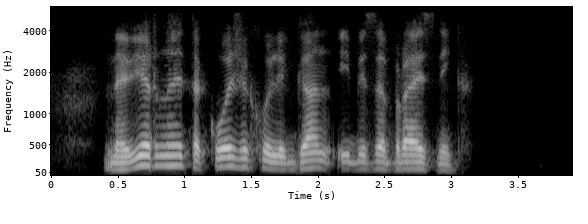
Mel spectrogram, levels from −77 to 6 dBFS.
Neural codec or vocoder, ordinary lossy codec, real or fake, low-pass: codec, 16 kHz in and 24 kHz out, 0.9 kbps, LongCat-Audio-Codec, four codebook decoder; AAC, 48 kbps; fake; 5.4 kHz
